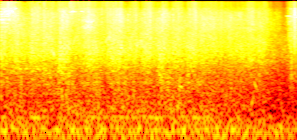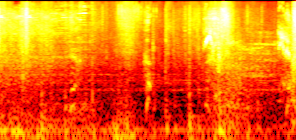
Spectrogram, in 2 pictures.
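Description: Spell blasts in the video game Hogwarts Legacy, with a steady run of booming, thudding explosions and bursts layered over constant loud combat noise. Several sharper pops come near the end.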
